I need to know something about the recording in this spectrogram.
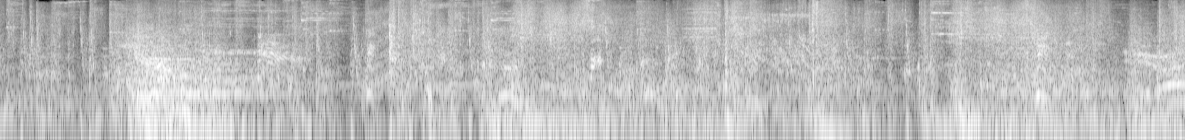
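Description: Game sound effects of spells and weapon hits crackle and clash throughout.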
